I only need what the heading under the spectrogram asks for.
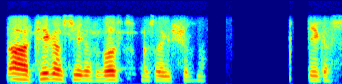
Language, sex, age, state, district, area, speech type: Kashmiri, female, 18-30, Jammu and Kashmir, Kupwara, rural, conversation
